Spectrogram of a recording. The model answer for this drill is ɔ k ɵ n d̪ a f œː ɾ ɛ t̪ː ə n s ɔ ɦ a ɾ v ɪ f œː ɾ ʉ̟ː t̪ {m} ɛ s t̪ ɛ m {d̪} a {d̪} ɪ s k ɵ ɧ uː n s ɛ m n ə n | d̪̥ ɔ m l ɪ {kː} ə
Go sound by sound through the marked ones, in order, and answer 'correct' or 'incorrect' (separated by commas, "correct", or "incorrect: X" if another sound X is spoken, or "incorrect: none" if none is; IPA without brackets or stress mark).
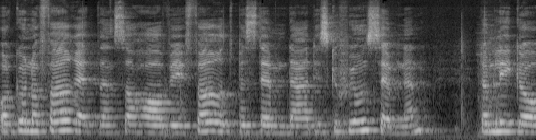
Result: incorrect: b, correct, correct, incorrect: ɡː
